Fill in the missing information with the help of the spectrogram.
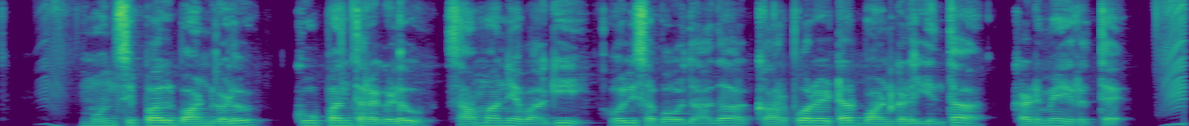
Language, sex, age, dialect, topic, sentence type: Kannada, male, 18-24, Mysore Kannada, banking, statement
